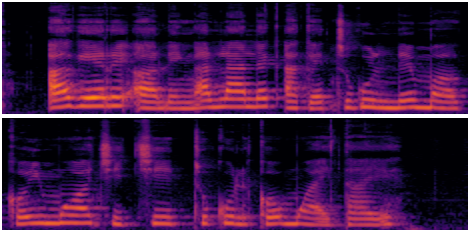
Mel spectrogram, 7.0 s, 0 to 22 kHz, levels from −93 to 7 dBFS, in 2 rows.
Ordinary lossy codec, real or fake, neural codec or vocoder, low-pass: none; real; none; none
